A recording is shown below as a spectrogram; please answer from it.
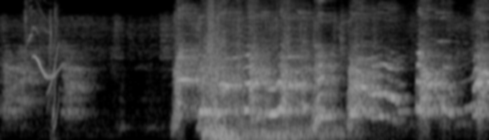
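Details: Several of a four-dog, three-generation dachshund family break into loud, rapid, harsh barking, worked up by the sound of other dogs barking. When one barks, the others follow, and the excitement spreads through the pack.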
